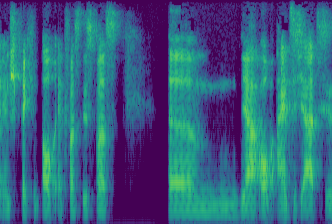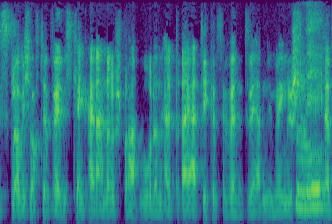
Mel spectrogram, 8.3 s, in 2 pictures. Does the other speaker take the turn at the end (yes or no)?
no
